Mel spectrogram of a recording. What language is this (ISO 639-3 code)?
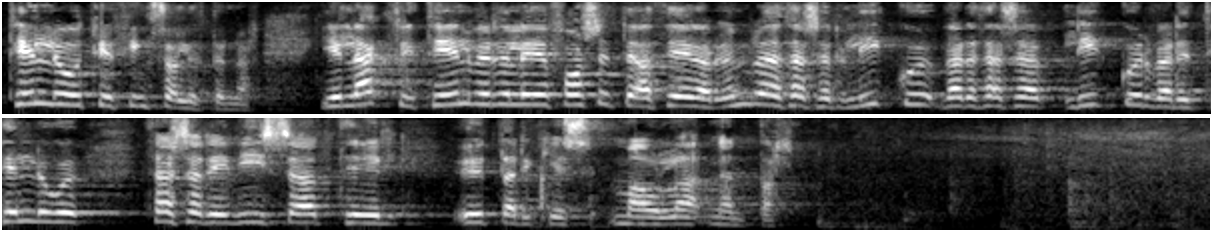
isl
